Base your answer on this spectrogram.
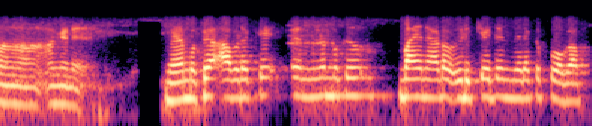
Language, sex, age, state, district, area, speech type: Malayalam, male, 30-45, Kerala, Malappuram, rural, conversation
